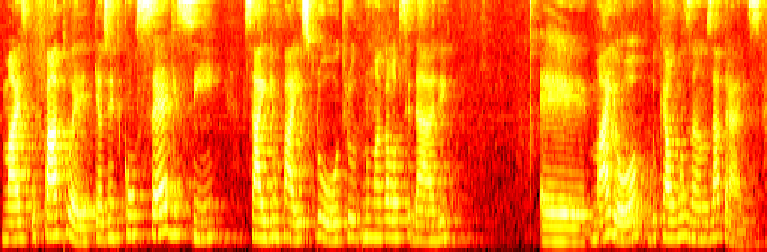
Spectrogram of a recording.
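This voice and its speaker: A middle-aged woman teaching a lesson on video, her voice set at an ordinary middle pitch. She explains step by step and keeps checking that her listeners are following. The sound is roomy, with a long reverb tail hanging after her words. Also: slow. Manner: didactic, checks in with tag questions. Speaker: English teacher.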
